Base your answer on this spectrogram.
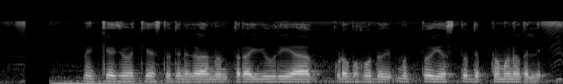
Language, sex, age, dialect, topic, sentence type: Kannada, male, 31-35, Central, agriculture, question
